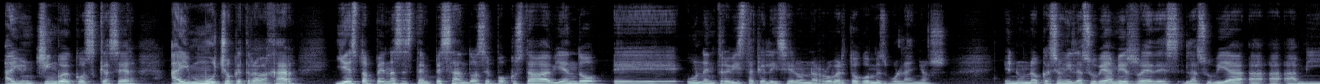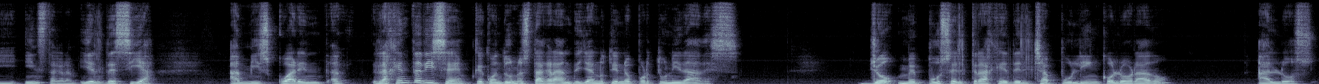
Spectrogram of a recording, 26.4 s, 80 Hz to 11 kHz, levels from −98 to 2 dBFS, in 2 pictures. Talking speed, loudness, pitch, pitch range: 170 wpm, -26 LUFS, 135 Hz, 120-155 Hz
